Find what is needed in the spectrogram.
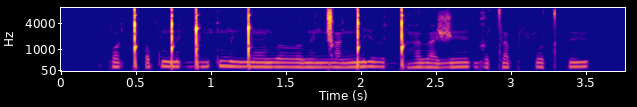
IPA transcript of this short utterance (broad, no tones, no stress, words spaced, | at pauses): pʌǃʼʌpŋ͡ǃɪ ɡ͡ǃõtmĩ ŋ͡ǃõ ðɤːðẽŋ͡ǀa ŋ͡ǃiðɪ ɡ͡ǃaða ʒɪːɡɤtap fɤtθy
